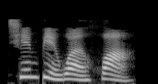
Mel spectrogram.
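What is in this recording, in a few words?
"千变万化", Mandarin Chinese; hsk; chinese-flashcards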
